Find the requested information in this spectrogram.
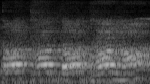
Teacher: दंत होते हैं जिसमें त वर्ग में आता है त, थ, द, ध, न, जीभ प्लस दांतों का स्पर्श करके बोलते हैं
